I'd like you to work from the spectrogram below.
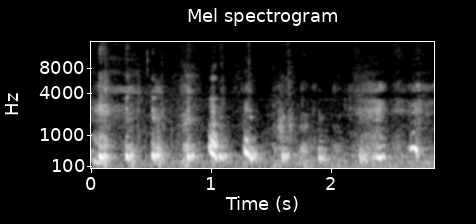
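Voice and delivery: a light, airy giggle up high; high breathy laugh. Real, not acted. Reader giggling after the child's protest, a high breathy laugh.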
